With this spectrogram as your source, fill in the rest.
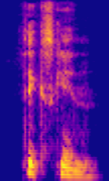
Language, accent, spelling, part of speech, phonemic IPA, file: English, Australia, thick skin, noun, /θɪk ˈskɪn/, En-au-thick skin.ogg
- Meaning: 1. Ability to take criticism or harsh behavior without being easily offended 2. Used other than figuratively or idiomatically: see thick, skin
